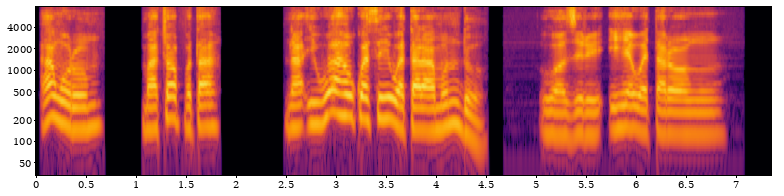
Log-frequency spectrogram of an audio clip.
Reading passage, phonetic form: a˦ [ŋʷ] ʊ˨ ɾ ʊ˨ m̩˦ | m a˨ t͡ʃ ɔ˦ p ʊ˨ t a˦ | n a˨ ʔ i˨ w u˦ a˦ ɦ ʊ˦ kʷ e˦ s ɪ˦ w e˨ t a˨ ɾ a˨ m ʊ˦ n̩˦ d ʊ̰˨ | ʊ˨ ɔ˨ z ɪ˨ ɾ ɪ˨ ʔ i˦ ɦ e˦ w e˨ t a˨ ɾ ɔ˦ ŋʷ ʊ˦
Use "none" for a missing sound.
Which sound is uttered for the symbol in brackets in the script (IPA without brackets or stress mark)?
ŋʷ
